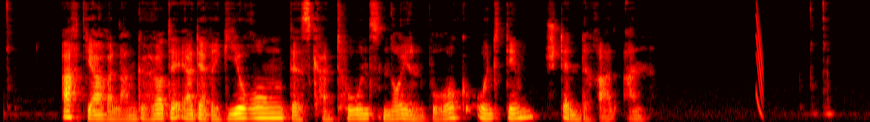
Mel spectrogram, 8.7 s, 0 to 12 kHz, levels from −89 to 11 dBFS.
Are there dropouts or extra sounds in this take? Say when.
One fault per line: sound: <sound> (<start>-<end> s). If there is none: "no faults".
sound: chirp (7.6-7.6 s)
